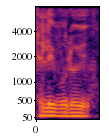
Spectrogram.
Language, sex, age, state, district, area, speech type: Assamese, male, 30-45, Assam, Charaideo, rural, spontaneous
